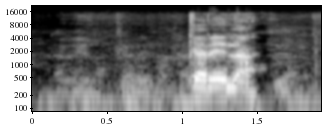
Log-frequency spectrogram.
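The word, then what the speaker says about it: کریلا: But I put some karele in front of you. I don't know if you know what karele is. Bitter what? Bitter melon. Bitter melon? What's the Sahih pronunciation in the Urdu language? Karela.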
